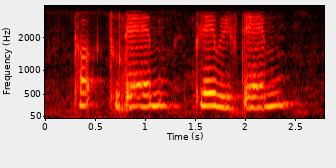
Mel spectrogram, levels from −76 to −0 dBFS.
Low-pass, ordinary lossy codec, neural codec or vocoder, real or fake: 3.6 kHz; AAC, 32 kbps; vocoder, 22.05 kHz, 80 mel bands, Vocos; fake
